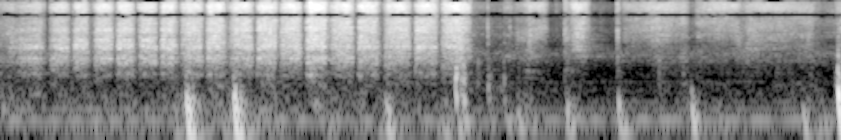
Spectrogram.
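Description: Close, steady back-and-forth strokes of sanding by hand to strip rust from aluminium, a rough rhythmic scratching with a few heavier thumps between strokes, no talking.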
